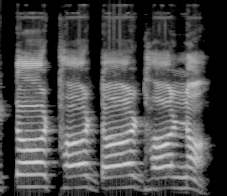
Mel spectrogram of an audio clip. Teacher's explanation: पूरा ट वर्ग का उच्चारण स्थान मूर्धा होगा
